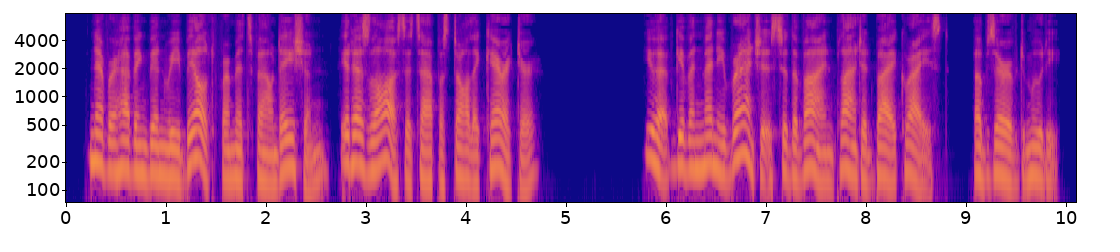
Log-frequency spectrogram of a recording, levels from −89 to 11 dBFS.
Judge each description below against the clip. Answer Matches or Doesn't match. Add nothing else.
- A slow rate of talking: Doesn't match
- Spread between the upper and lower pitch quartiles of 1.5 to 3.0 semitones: Doesn't match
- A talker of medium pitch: Matches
